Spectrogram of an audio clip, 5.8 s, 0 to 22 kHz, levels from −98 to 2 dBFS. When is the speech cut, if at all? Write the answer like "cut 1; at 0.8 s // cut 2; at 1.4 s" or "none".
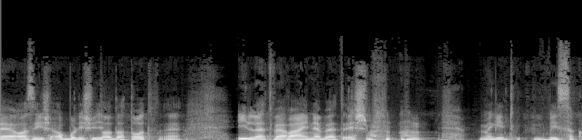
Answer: cut 1; at 1.0 s // cut 2; at 2.8 s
